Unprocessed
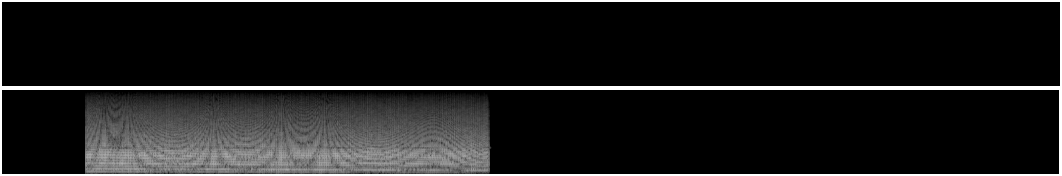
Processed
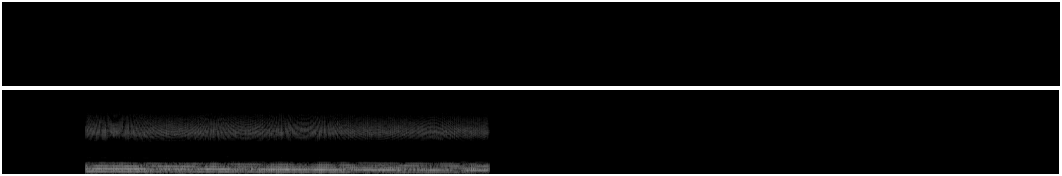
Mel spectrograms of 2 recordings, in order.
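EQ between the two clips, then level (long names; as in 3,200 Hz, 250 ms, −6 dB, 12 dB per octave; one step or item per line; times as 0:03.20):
elliptic band-stop filter 360–2,700 Hz, stop band 40 dB
head-to-tape spacing loss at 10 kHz 22 dB
−6.5 dB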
